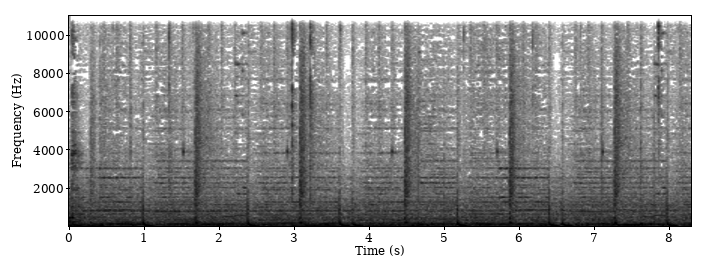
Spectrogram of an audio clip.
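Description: Quiet background music with steady held tones and light ticking percussion.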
